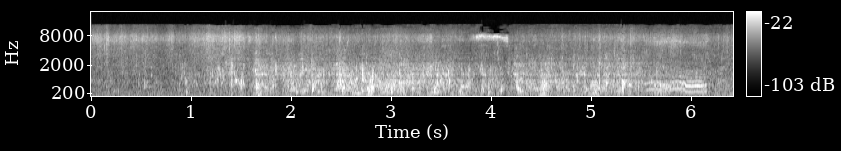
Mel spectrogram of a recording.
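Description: Dry grass and straw rustling and crackling irregularly as a puppy rolls and wriggles on its back in it, densest in the middle, with a brief high squeak about four seconds in.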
